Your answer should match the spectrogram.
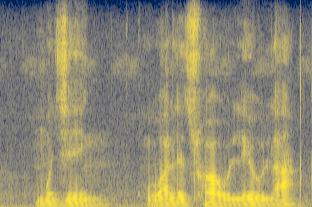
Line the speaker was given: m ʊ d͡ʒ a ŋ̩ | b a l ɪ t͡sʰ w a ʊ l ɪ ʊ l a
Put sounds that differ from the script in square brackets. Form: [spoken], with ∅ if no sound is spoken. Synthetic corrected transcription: m ʊ d͡ʒ [e] ŋ̩ | [w] a l ɪ t͡sʰ w a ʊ l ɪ ʊ l a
